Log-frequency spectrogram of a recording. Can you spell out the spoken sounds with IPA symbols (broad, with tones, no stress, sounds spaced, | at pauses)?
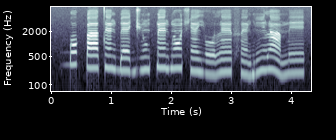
ɡ͡b ɔ˦ k͡p a˧ t ɛ̃˧ ɡ͡b ɛ˨ d͡ʒ ũ˧ k͡p ɛ̃˦ d ɔ̃˦ ʃ ɛ̃˧ j o˨ l ɛ̃˧ f ɛ̃˨ ɡ ĩ˨˦ l ã˦˨ m e˧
